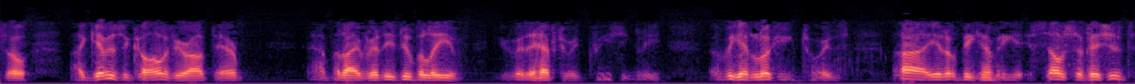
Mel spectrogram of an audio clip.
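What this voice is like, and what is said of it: Weak, strained voice. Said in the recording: “my voice is not doing very well, and my cold isn't doing very well either”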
